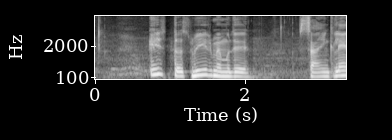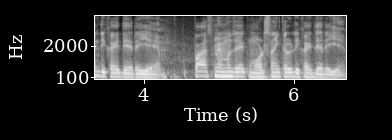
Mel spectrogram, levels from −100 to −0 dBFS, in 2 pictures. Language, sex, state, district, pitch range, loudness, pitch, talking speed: Hindi, male, Rajasthan, Bikaner, 125-155 Hz, -15 LUFS, 145 Hz, 160 wpm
